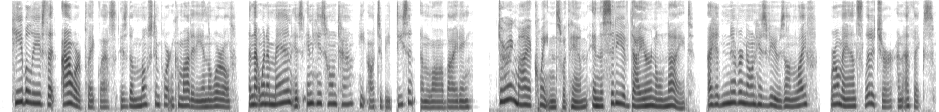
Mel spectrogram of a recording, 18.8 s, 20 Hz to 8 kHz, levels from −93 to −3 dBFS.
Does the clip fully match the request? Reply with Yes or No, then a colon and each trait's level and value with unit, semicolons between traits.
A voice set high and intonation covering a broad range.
Yes: high, 205 Hz; wide, 5.9 semitones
